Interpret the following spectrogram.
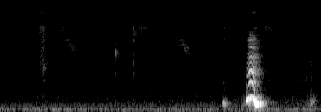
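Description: Near silence for about three seconds, then a woman's short, hummed "hmm" near the end.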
